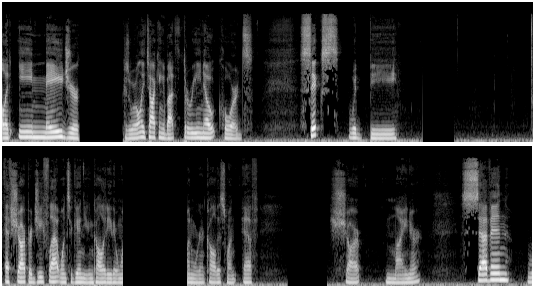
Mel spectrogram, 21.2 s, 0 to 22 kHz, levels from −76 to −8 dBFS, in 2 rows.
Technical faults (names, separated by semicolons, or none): rebuffering stall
